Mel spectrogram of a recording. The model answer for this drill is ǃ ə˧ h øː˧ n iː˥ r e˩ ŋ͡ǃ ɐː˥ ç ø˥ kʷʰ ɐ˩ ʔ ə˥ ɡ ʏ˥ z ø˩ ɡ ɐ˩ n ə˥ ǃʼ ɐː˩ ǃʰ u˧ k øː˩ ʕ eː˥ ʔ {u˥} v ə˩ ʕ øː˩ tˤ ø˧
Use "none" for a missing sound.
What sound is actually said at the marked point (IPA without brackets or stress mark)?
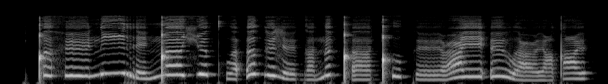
ø˥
